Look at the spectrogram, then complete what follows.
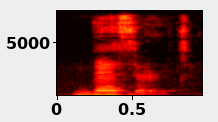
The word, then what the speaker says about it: desert: Pero si no estamos en medio del desierto, oh my God, we are in the desert. Desert. Okay, se escribe con una sola S.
